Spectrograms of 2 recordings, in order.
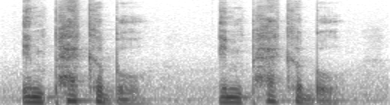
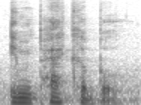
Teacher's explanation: The stress is on the second syllable peek. Impeccable.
